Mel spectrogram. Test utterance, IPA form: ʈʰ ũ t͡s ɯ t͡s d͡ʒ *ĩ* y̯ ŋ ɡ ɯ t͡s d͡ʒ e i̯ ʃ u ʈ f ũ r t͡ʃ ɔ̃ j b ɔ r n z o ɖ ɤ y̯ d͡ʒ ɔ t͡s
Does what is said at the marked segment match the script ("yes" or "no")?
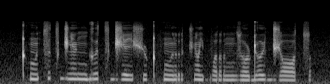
no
